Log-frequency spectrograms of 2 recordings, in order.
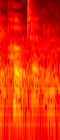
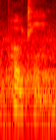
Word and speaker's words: poutine: I think they said it's pronounced they just say potin, but I like poutine.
